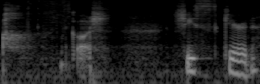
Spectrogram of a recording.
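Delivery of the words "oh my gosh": soft, whispered retold sigh of relief; breathy relief. Mother recalling finding her daughter, breathy retold relief. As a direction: let it out as a quiet exhale.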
